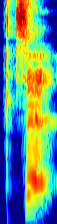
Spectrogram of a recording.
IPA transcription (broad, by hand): kts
